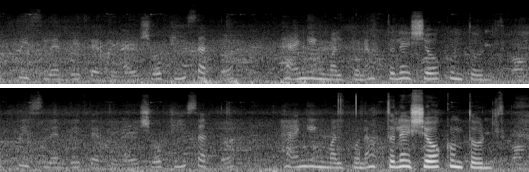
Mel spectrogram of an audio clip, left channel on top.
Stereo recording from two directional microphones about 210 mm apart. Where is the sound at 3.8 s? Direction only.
55° right (ahead or behind).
